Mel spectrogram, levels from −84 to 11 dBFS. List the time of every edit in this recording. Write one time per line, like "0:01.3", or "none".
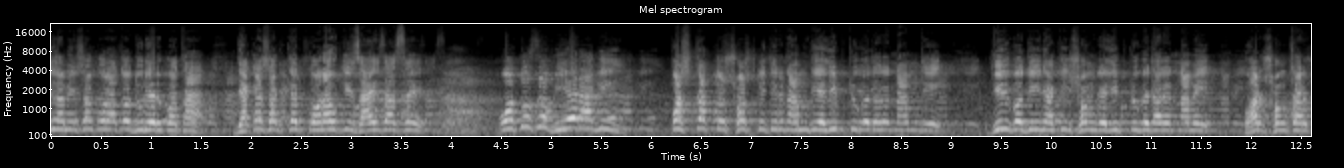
none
